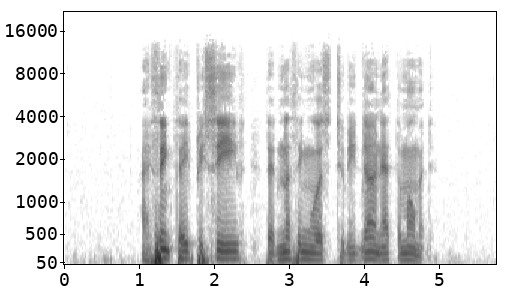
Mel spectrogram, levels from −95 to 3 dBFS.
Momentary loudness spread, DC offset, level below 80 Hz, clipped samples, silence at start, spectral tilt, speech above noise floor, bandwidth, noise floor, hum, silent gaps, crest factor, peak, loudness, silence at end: 17 LU; under 0.1%; -40 dBFS; under 0.1%; 1.05 s; -5.5 dB/octave; 47 dB; 13.5 kHz; -76 dBFS; none; none; 24 dB; -8 dBFS; -30 LUFS; 0.95 s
